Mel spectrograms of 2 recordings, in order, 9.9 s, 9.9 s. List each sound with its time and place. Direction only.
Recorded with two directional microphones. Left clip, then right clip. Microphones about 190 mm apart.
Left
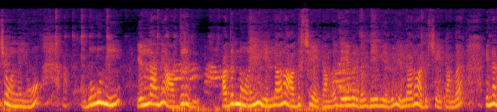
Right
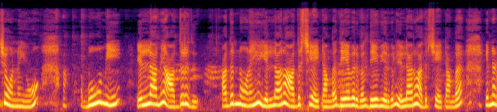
0.0 s a woman's voice: 40° right (ahead or behind)
2.0 s a woman's voice: 40° right (ahead or behind)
